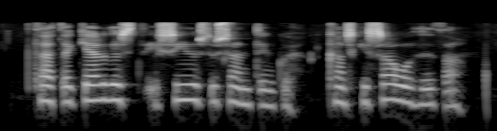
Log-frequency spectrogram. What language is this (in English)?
Icelandic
